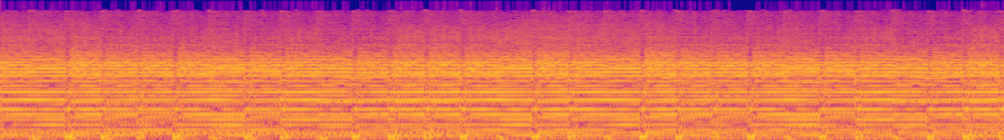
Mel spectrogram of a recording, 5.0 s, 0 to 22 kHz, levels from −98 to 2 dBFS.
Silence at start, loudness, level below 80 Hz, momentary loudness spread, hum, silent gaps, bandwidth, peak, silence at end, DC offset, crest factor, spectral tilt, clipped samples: 0 s; -5 LUFS; -26 dBFS; 1 LU; none; none; over 20 kHz; 0 dBFS; 0 s; 0.1%; 6 dB; -2.5 dB/octave; 1%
